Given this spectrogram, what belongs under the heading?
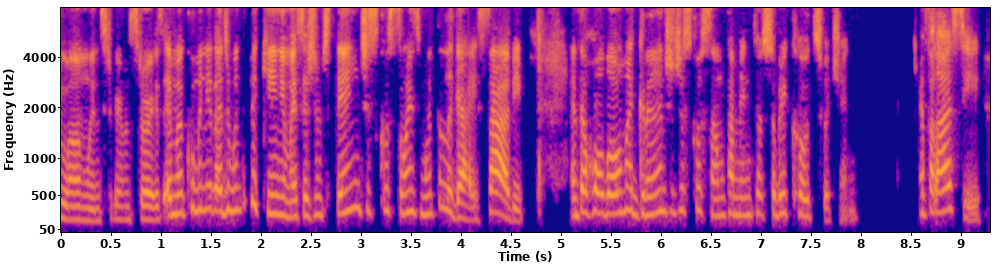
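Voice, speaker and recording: Brief: woman, English speaker, podcast guest, bright higher voice, dry close sound, animated talker. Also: dry recording. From United States. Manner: animated, thinks aloud with many asides. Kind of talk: casual podcast conversation.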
